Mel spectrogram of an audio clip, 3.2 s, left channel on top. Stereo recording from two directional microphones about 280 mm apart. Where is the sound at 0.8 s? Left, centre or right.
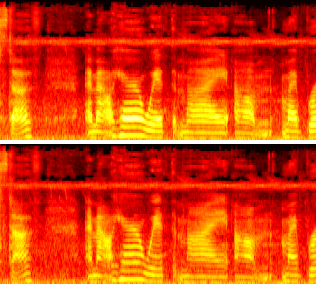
Right.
